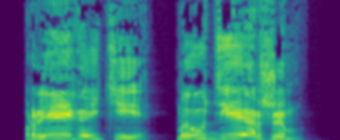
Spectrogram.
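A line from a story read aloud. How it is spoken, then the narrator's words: Shouting. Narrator (Russian): крикнул Максим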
